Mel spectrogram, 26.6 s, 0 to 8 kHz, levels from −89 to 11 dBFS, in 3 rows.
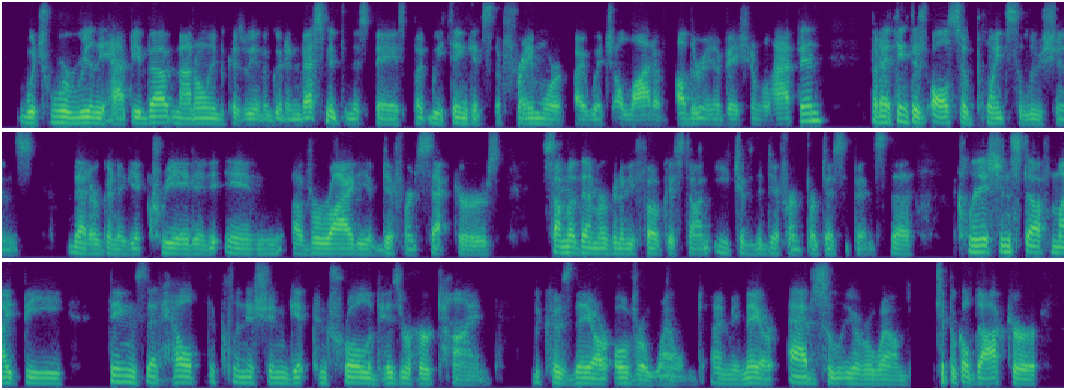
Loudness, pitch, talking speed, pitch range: -20 LUFS, 125 Hz, 210 wpm, 115-135 Hz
